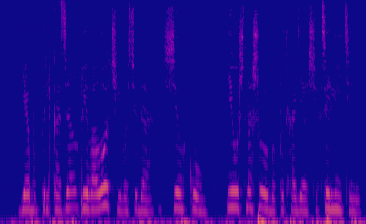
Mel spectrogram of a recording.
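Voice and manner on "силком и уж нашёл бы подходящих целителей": plain reading voice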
